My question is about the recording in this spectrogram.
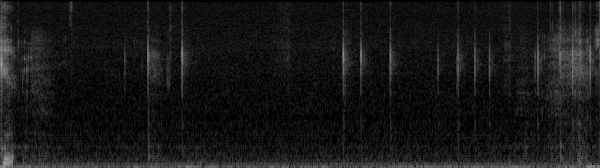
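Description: Faint, scattered clicks of a stylus tip tapping on a tablet's glass screen during handwriting, over a steady low hum.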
